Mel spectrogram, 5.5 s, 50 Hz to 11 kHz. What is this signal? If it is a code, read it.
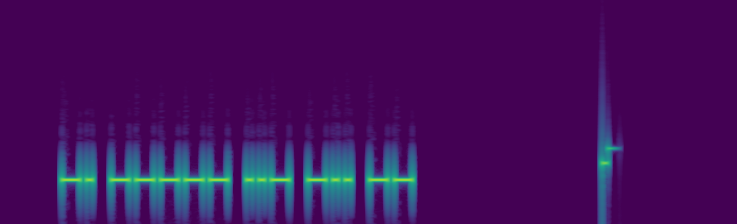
Morse code, heard as a keyed tone, about 26 wpm, 700 Hz. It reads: N0UDM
